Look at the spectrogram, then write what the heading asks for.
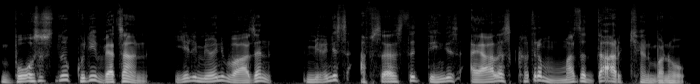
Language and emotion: Kashmiri, happy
